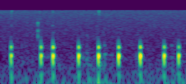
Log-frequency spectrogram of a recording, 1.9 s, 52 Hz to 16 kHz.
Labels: {"label": "biophony, knock croak", "recorder": "SoundTrap 300"}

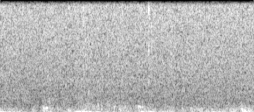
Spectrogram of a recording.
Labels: {"label": "ambient", "recorder": "HydroMoth"}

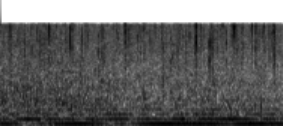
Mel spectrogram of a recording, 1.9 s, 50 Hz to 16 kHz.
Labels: {"label": "biophony, midshipman", "recorder": "SoundTrap 500"}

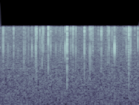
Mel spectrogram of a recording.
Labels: {"label": "ambient", "recorder": "HydroMoth"}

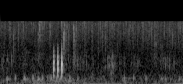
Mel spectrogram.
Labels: {"label": "biophony, damselfish", "recorder": "SoundTrap 500"}
{"label": "biophony", "recorder": "SoundTrap 500"}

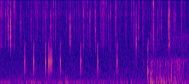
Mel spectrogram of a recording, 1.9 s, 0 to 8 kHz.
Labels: {"label": "biophony, knock croak", "recorder": "SoundTrap 300"}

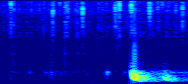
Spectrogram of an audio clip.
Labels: {"label": "anthrophony, bomb", "recorder": "HydroMoth"}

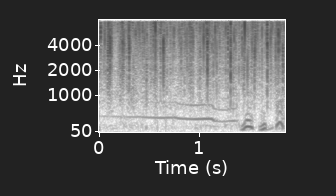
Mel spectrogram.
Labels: {"label": "biophony, cascading saw", "recorder": "SoundTrap 600 or HydroMoth"}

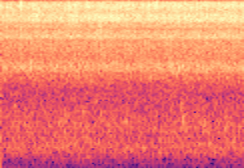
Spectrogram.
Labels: {"label": "ambient", "recorder": "HydroMoth"}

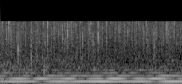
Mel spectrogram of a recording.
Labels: {"label": "biophony, midshipman", "recorder": "SoundTrap 500"}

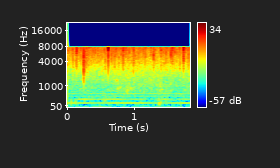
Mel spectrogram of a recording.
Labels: {"label": "biophony, midshipman", "recorder": "SoundTrap 500"}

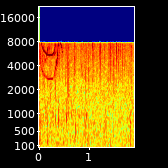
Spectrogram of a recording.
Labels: {"label": "biophony, dolphin", "recorder": "SoundTrap 500"}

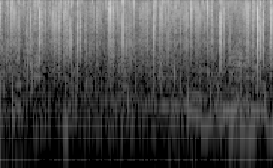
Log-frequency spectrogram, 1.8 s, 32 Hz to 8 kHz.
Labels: {"label": "biophony, cascading saw", "recorder": "SoundTrap 600 or HydroMoth"}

